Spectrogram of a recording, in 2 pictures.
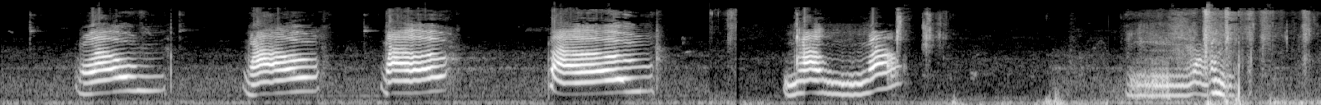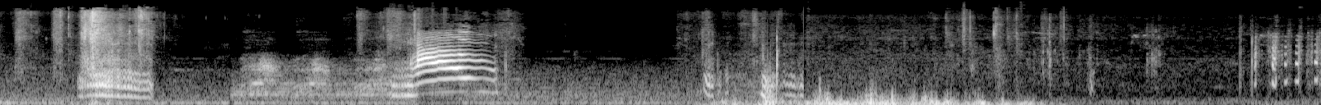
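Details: A domestic cat gives a quick run of five short, rising meows. Longer wavering, strained meows follow, mixed with a few low rumbling noises toward the end.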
